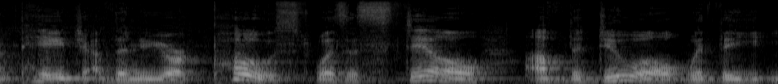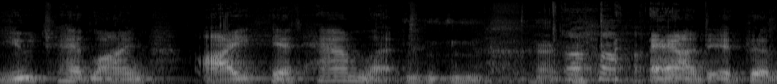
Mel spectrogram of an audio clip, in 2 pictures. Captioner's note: laughter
